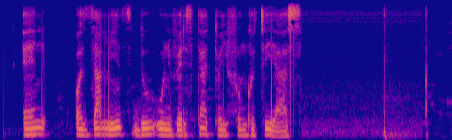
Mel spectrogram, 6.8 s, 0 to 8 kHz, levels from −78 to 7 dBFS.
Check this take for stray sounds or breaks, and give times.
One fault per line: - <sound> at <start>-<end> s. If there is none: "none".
- dropout at 3.8-3.9 s
- thud at 5.7-6.3 s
